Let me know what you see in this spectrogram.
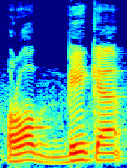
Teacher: را کو پر پڑھیں گے، با مشدد کے سامنے لانا ہے، کاف کو موٹا نہیں کریں گے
